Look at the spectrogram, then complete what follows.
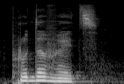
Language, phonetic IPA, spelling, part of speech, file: Ukrainian, [prɔdɐˈʋɛt͡sʲ], продавець, noun, Uk-продавець.ogg
- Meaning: 1. seller, salesman, vendor 2. shop assistant, salesclerk (shop employee)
